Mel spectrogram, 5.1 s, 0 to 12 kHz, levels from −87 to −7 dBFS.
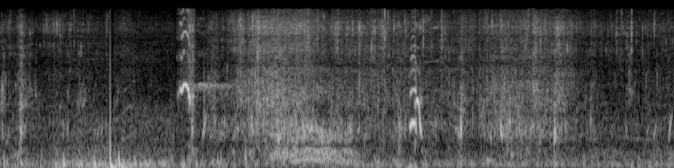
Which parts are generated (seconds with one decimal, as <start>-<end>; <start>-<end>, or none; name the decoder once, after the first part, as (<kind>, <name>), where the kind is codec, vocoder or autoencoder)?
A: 0.4-1.3 (vocoder, BigVGAN v2)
